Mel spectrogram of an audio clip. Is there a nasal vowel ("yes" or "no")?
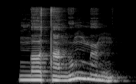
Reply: yes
